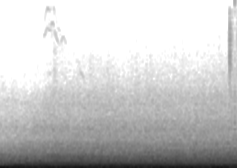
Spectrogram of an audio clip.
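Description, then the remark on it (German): A sports car engine in RS mode runs with a loud, deep, steady drone, its low tone edging slightly higher over a couple of seconds. No one speaks. “Und ich glaube, im RS-Mode, oder bilde ich mir das ein, dass er da noch etwas mehr zulässt an Sound”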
